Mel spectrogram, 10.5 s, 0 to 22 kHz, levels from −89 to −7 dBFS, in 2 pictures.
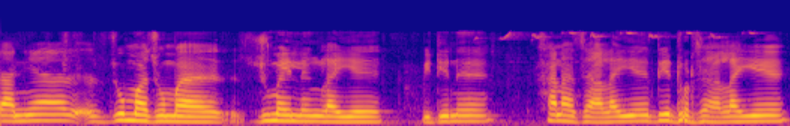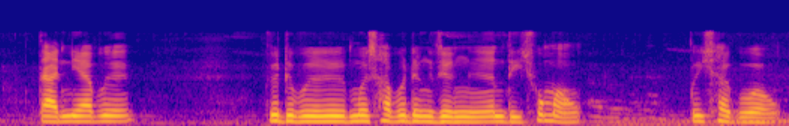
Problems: background conversations at intervals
